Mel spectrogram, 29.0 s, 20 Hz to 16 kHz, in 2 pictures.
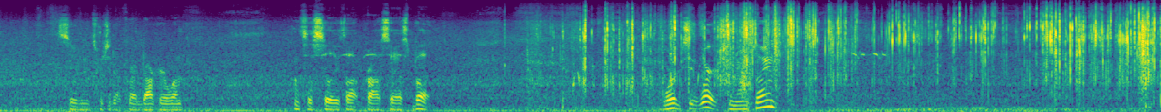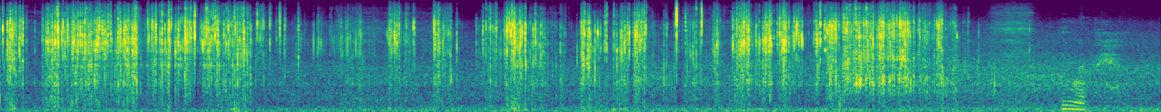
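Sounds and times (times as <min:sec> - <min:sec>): steady low rumble: 0:00.0 - 0:29.0
plastic packaging crinkling: 0:06.8 - 0:26.8.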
